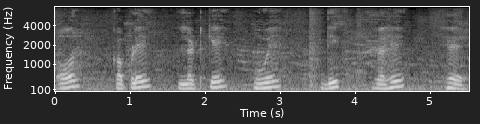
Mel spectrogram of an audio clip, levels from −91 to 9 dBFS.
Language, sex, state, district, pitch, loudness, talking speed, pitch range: Hindi, male, Madhya Pradesh, Dhar, 170 Hz, -15 LUFS, 75 wpm, 150-190 Hz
